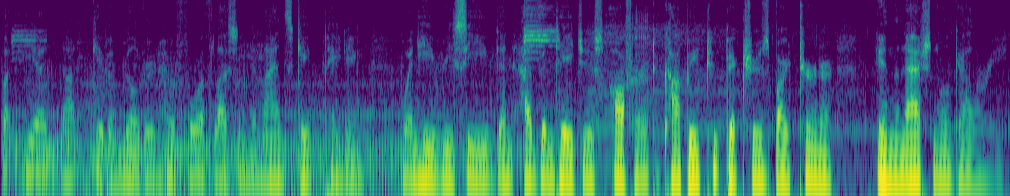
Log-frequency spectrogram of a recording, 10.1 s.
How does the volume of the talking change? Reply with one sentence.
The volume of the talking goes up.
